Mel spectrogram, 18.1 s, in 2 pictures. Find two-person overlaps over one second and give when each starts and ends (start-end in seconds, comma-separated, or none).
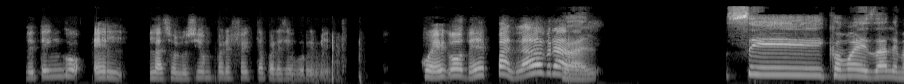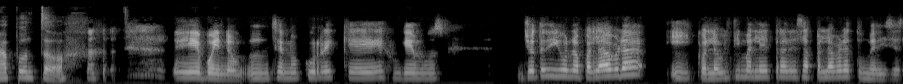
none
